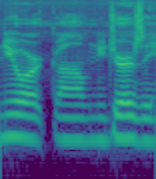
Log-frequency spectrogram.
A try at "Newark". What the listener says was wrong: You're saying New York. There's no Y. It's Newark. There's no Y, though. It sounds like you're saying New York.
